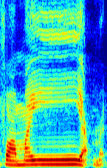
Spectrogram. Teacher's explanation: நூனை மறைச்சி, அதாவது இணைச்சி ஓதுறோம். இணைச்சி குன்னா செய்கிறோம். இதுதான் பில் குன்னா.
